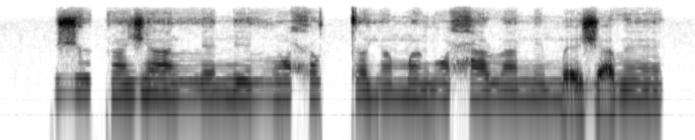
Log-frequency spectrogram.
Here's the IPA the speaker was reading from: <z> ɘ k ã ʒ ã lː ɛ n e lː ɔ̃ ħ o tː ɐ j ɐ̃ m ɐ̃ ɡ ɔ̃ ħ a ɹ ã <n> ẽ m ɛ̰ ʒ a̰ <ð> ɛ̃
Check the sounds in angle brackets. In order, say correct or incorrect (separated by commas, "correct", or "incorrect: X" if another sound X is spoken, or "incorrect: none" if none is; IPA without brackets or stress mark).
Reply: incorrect: ʒ, correct, correct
